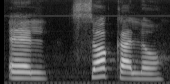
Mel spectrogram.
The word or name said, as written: el zocalo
